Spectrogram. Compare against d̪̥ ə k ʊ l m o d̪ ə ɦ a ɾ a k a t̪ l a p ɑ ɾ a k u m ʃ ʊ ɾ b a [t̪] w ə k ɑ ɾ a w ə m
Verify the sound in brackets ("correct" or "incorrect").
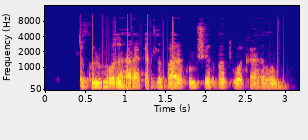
correct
